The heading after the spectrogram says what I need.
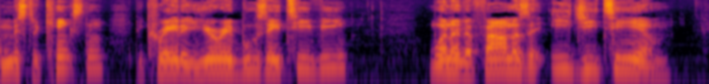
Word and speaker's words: Urey Boisey: That's how you pronounce it? Urey Boisey.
